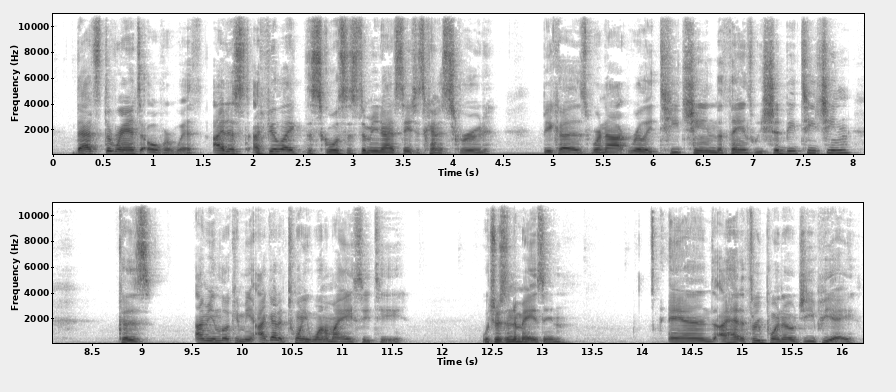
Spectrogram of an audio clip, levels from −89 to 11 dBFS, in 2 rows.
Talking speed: 205 wpm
